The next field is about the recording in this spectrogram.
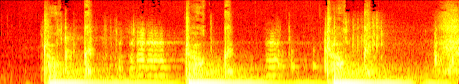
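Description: Three loud sheep bleats come in steady succession, each a wavering, nasal cry lasting about a second.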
